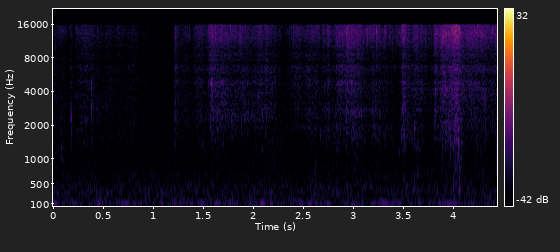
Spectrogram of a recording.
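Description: Bubble wrap rustling and crinkling as a wrapped item is pulled open, with a few faint sharp crackles.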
